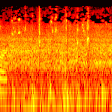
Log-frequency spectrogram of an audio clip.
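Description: Basketball dribbled on a hardwood court, several bounces spaced irregularly about half a second apart, over steady arena background noise.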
